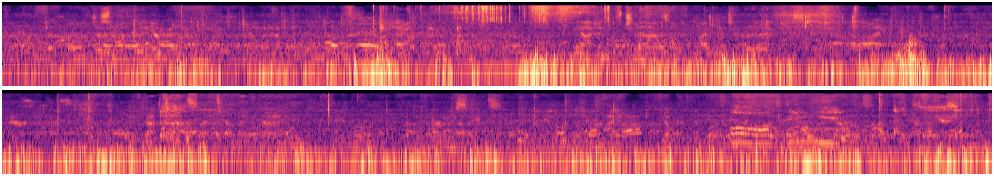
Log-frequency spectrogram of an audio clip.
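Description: Several adults talk casually nearby.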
